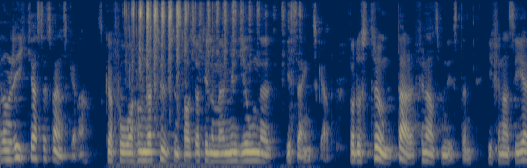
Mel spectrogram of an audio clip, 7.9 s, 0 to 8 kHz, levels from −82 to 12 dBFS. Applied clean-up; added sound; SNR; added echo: classical method log-MMSE.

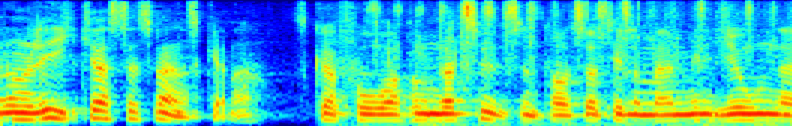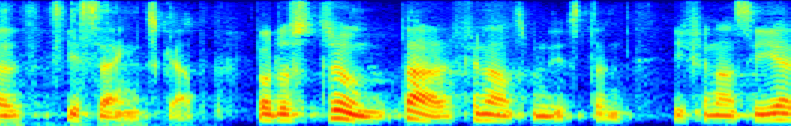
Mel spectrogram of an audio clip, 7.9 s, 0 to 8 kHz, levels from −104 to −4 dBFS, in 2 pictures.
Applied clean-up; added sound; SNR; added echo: neural mask model RNNoise.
